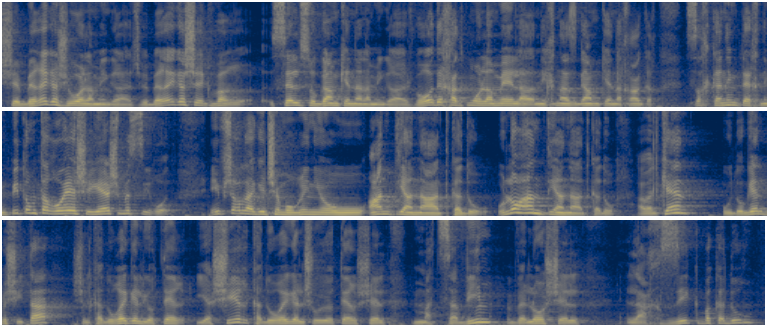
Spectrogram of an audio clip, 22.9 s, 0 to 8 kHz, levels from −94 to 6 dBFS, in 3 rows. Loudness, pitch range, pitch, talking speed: -26 LUFS, 125-180 Hz, 145 Hz, 150 wpm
